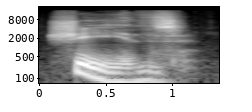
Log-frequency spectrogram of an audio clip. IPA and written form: ʃiːðz (sheathes)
